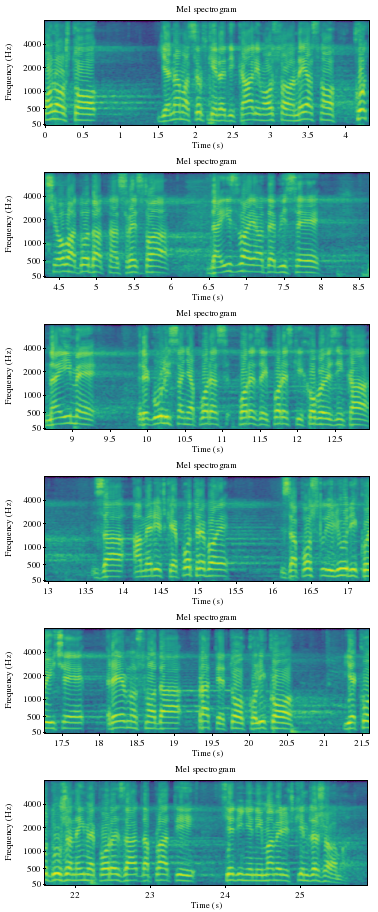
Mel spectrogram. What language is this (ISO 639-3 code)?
srp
